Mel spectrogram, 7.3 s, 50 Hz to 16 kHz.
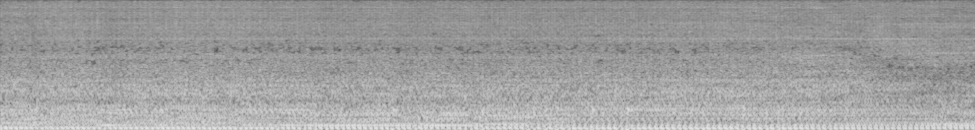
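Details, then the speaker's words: Toro 5.5 hp self-propelled curbside mower on level ground with the throttle at full run after choking. It holds a steady, even full-throttle drone under the governor, with no stumbling or surging. "I'll leave it at full run. I'm guessing right about there. So it should sound like it's stumbling a little bit, but it's not."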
